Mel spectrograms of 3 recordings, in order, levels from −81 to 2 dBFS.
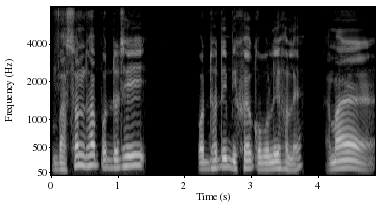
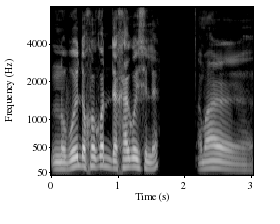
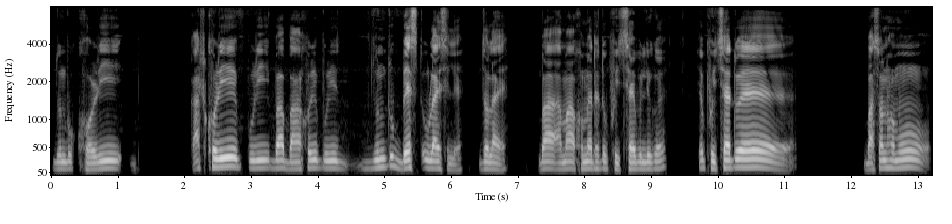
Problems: background sounds at intervals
